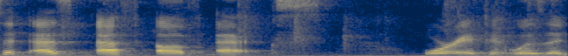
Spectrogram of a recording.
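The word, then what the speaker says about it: f(x): This special notation f parentheses x, we pronounce it as f ofx.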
